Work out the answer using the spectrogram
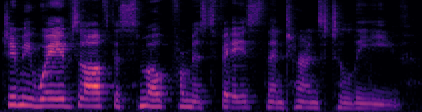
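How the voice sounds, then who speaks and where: A woman's voice: fairly low pitch, moderate pace, fairly bright tone. A woman reading stage directions aloud as scripted narration at a screenplay table read.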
